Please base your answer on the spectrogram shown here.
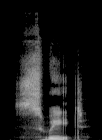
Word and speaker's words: suite: This word is pronounced as sweet. Sweet.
